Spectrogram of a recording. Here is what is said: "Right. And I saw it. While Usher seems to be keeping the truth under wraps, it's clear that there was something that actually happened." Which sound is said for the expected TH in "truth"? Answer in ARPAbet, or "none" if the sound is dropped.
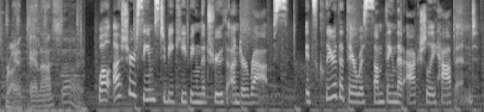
TH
